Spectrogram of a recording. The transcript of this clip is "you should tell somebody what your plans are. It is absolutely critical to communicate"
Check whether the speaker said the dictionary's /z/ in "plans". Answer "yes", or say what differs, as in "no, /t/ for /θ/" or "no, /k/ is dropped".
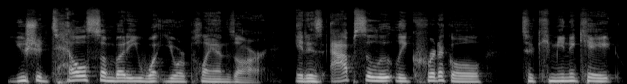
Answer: yes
